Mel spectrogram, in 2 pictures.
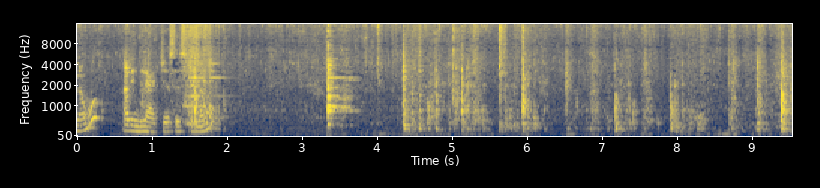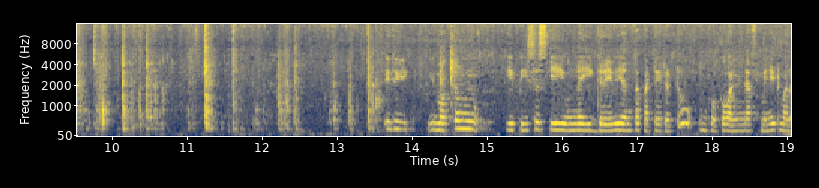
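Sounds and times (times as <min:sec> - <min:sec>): spoon scraping a frying pan: 0:01.3 - 0:02.3, 0:03.1 - 0:15.1.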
